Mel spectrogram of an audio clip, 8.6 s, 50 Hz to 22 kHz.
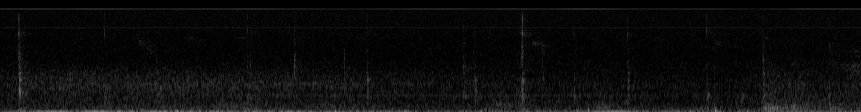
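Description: Faint clicks of the buttons on a CountDown2 timer controller's navigation wheel being pressed, a handful of scattered clicks a second or more apart, over a steady low hum.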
